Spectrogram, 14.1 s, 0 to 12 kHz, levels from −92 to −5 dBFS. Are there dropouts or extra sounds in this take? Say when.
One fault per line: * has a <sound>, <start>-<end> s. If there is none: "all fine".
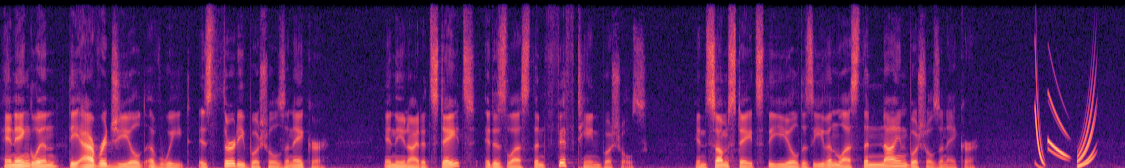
* has a chirp, 12.9-13.7 s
